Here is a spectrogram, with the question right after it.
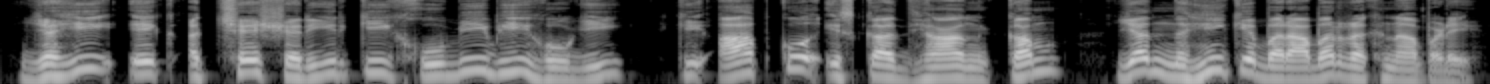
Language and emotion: Hindi, neutral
